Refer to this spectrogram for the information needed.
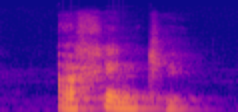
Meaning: diminutive of agent
- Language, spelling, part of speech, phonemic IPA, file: Dutch, agentje, noun, /ˈedʒəɲcə/, Nl-agentje.ogg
